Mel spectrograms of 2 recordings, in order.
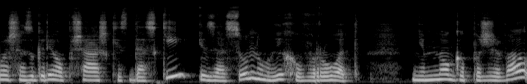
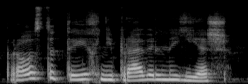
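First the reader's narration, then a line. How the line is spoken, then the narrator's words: Gloomy remark. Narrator (Russian): мрачно заметил Паша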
